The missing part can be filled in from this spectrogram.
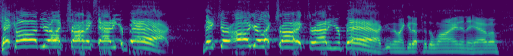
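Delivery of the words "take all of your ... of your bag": very loud, shrill, high-pitched yelling. Telling a Boston airport story, the speaker acts out a TSA lady yelling at travelers, imitating someone yelling. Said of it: "this lady was yelling at us".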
